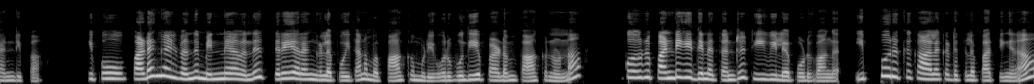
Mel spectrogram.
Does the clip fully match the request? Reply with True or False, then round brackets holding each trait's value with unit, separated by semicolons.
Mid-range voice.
False (220 Hz)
